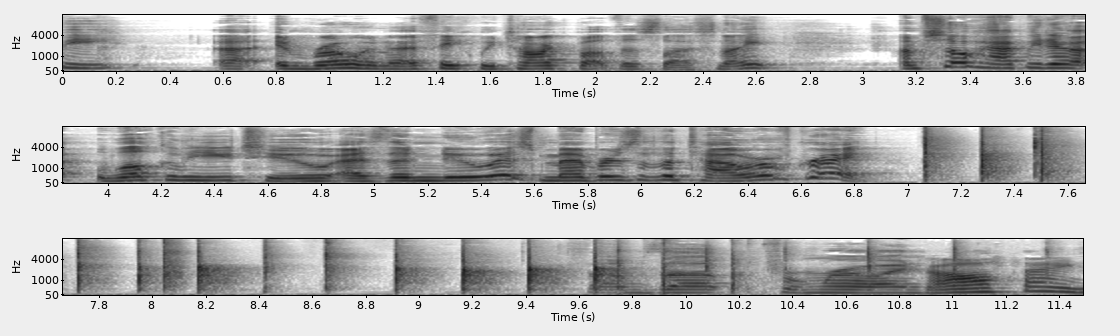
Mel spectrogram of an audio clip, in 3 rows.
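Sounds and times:
speech: 0.0s - 7.0s, 9.8s - 11.4s
people clapping hands: 7.0s - 11.4s.

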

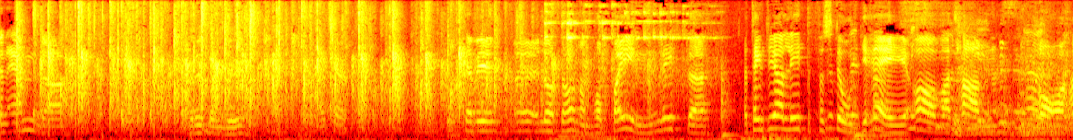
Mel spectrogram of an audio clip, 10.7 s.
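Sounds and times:
speech: 0.0s - 0.7s, 1.9s - 3.7s, 4.6s - 10.7s
audience applause: 0.0s - 6.8s
laughter: 9.0s - 10.7s.

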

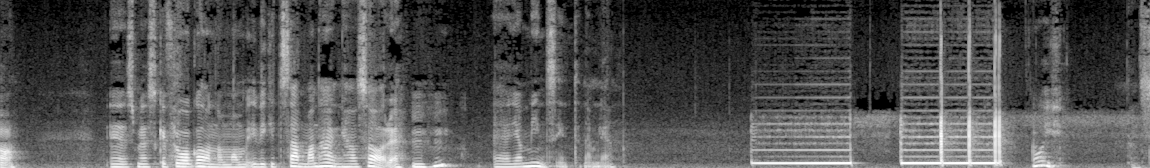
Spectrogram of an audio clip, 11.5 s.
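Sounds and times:
speech: 0.0s - 0.2s, 1.1s - 6.3s, 10.4s - 10.7s
telephone line tone while placing a call: 7.5s - 10.4s.

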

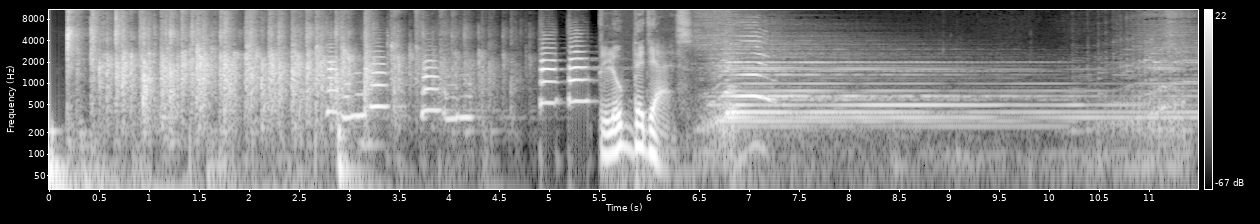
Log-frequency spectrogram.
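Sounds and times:
crowd applause: 0.2s - 5.0s
speech: 3.0s - 3.4s, 4.0s - 4.4s, 5.5s - 6.4s.

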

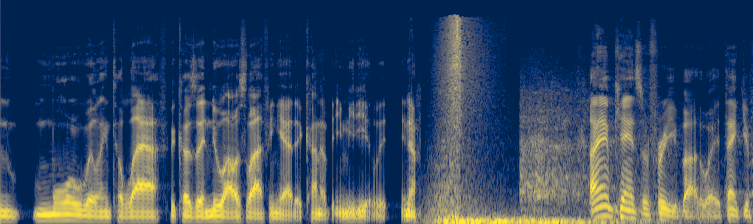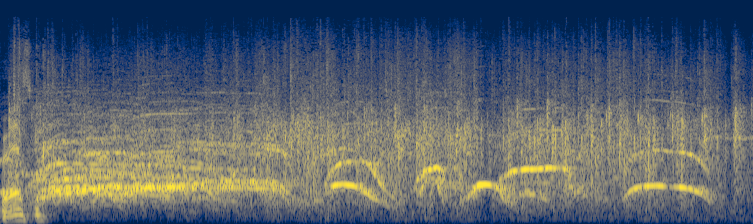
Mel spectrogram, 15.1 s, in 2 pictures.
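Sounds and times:
speech: 0.0s - 4.8s, 5.9s - 8.2s
crowd applauding: 7.5s - 15.0s
whoops and cheers: 7.6s - 14.8s.

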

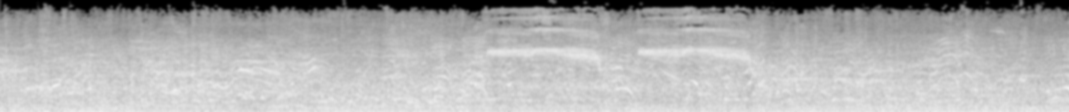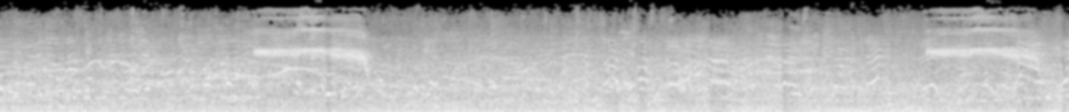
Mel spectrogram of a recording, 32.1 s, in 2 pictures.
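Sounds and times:
many children chattering and shouting in a school playground at recess: 0.0s - 32.0s.

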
